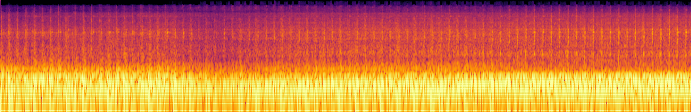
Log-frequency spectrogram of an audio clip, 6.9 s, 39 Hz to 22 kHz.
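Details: Yamaha V-Max V4 motorcycle at idle after a fix restored all four cylinders: deep, even lumpy idle with no missing beat, idle slightly higher; airflow was balanced earlier on three cylinders; normal idle.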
